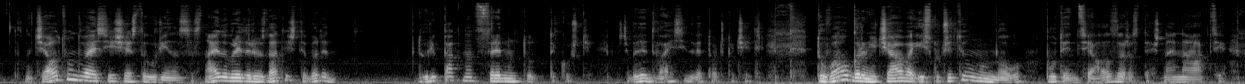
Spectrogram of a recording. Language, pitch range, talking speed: Bulgarian, 95-140 Hz, 135 wpm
